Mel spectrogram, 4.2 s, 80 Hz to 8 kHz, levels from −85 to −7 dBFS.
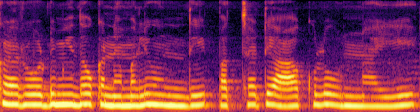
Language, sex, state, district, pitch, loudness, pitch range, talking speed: Telugu, female, Telangana, Hyderabad, 215 Hz, -12 LUFS, 200-225 Hz, 115 wpm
